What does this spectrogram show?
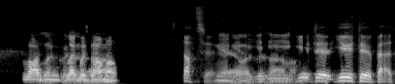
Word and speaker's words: Leguizamo: You pronounce it. John Leguizamo. Leguizamo.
